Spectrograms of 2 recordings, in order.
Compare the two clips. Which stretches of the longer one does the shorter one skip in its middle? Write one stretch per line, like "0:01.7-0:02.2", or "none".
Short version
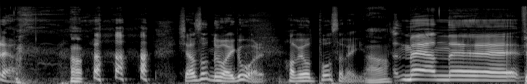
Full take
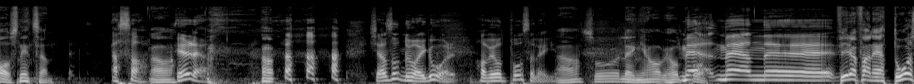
0:05.8-0:07.1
